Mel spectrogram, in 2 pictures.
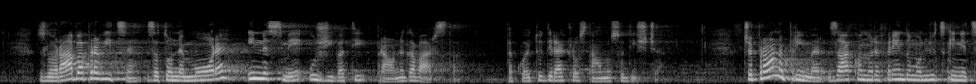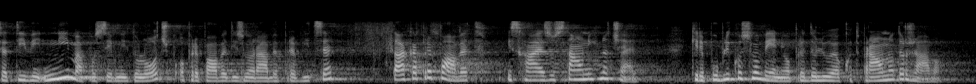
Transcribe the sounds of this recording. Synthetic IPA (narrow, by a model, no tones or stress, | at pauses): zlɔɾaːbapɾaʋit̪sɛzat̪oːnɛmoːɾɛinːɛsmeʔuʒiːʋat̪ipɾa̰wnɛɡaʋa̰ɾst̪ʋa̰ | t̪akoːjɛt̪uːd̪iɾɛːklɔust̪awnɔsɔd̪ḭʃt͡ʃɛ̥ | t͡ʃɛpɾawnapɾimɛɾzaːkɔnɔɾɛfɛɾend̪umuljuːt̪skiːnit̪sʲjat̪iːʋinimapɔseːbniɣd̪ɔlot͡ʃpɔpɾɛpɔʋɛd̪izlɔɾaːbɛpɾaʋit̪sɛ | t̪aːkapɾɛpɔːʋɛt̪isxaːjazust̪awnixnat͡ʃɛ̰l | kiɾɛpublikɔslɔʋenijɔpɾɛd̪ɛljuːjɛjɔkɔt̪pɾawnɔd̪əɾʒa̰ːʋɔ̰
